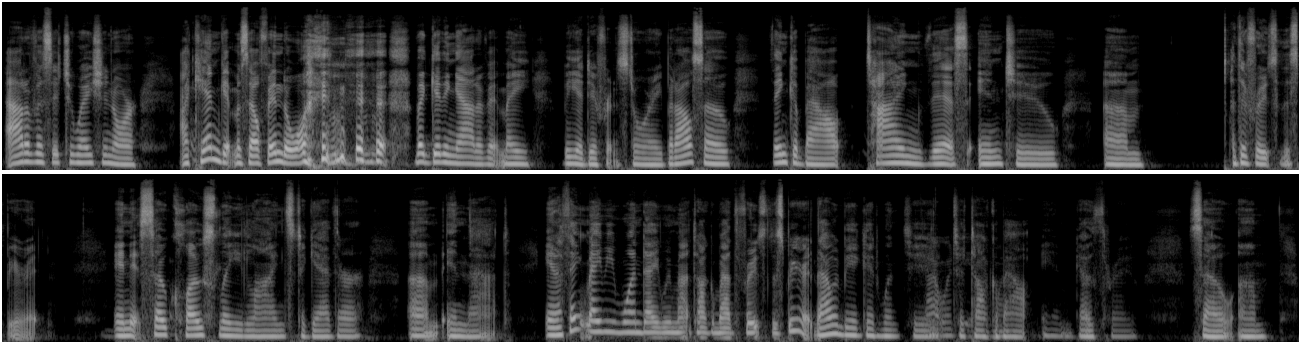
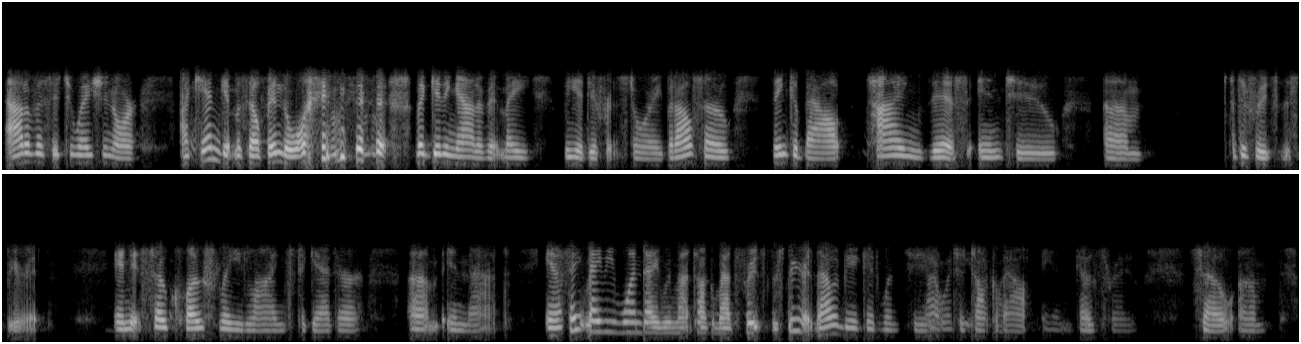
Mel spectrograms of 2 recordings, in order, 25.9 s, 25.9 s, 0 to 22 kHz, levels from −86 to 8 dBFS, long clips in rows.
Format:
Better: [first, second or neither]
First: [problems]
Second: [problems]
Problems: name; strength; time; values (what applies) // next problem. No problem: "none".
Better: first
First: none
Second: phone-call audio; nothing above 3.5 kHz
